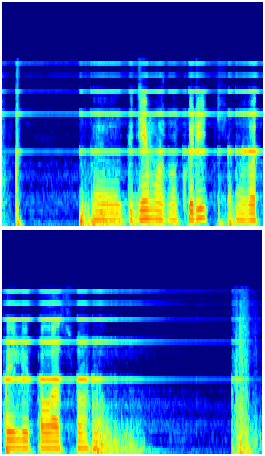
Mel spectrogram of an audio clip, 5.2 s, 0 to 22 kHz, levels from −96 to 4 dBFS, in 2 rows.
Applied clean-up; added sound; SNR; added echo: neural mask model RNNoise.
